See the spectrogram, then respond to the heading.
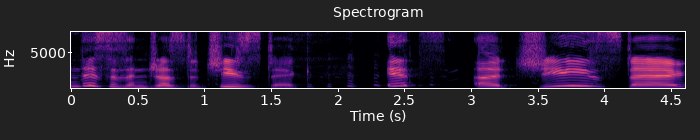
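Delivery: loud, very slow, silly, goofy nutty voice. Recalling performing a bit at lunch to get laughs, nutty voice. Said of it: "I would do the nutty voice".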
